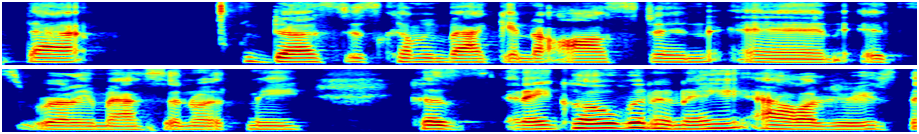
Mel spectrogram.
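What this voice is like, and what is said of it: Hoarse voice. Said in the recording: “excuse my voice, guys. I don't know why it's so hoarse”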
